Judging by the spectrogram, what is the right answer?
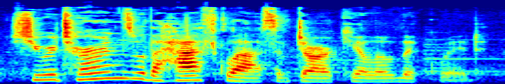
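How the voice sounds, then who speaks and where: A woman's voice: fairly low pitch, sing-song, fairly quick, fairly bright tone, faint music behind. A woman narrating a scripted story as the narrator of an audio drama.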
